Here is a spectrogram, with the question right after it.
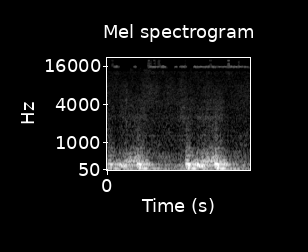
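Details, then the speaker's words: Simulated heart sounds from a computer-based teaching patient, heard by selecting a virtual stethoscope: low thumping beats with a soft rushing sound between them, a heart murmur in a dizzy female patient who also has an arrhythmia. "can hear that there's a bit of a murmur in this patient so that gives us maybe some idea about why or dizziness it turns out she's got also away arrhythmia problem"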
